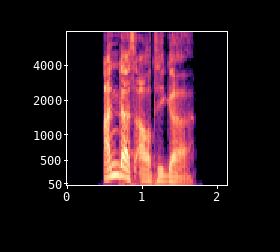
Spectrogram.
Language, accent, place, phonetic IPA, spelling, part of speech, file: German, Germany, Berlin, [ˈandɐsˌʔaːɐ̯tɪɡɐ], andersartiger, adjective, De-andersartiger.ogg
- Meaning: 1. comparative degree of andersartig 2. inflection of andersartig: strong/mixed nominative masculine singular 3. inflection of andersartig: strong genitive/dative feminine singular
